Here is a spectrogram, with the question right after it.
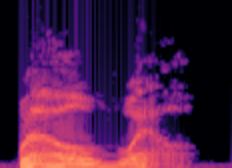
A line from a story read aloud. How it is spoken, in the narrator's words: replied Cutie soothingly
